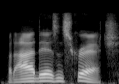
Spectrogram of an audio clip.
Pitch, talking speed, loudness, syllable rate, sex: 135 Hz, 200 wpm, -17 LUFS, 3.6 syllables/s, male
